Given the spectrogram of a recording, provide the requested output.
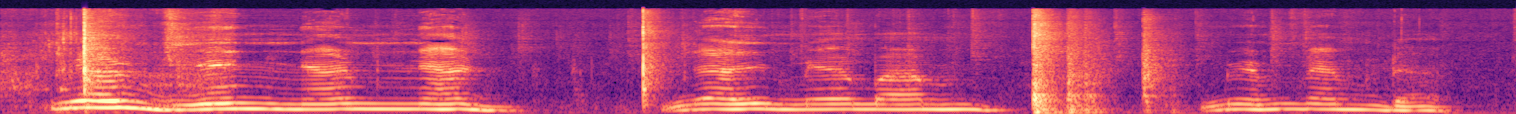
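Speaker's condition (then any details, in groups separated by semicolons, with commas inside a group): Cerebral palsy; spastic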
